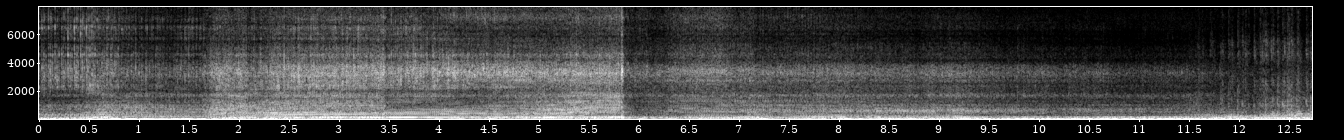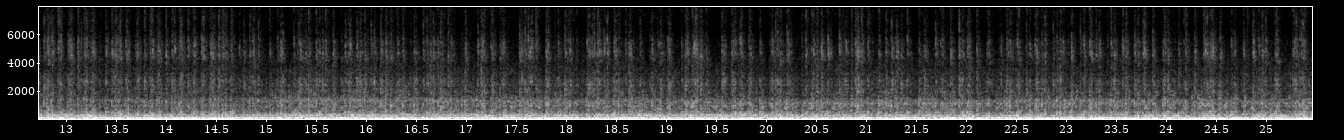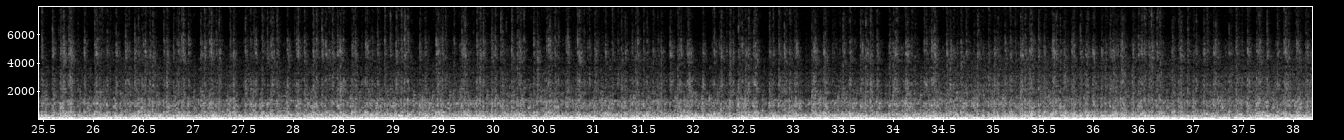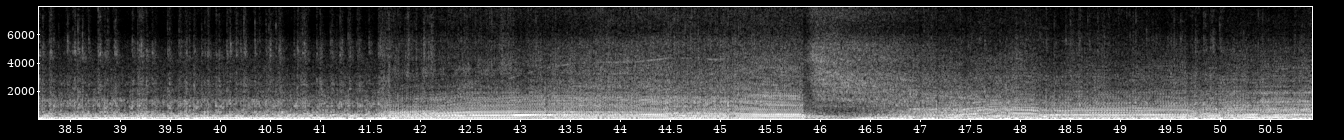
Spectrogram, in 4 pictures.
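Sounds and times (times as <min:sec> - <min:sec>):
engine idling with pulsing beat: 0:00.0 - 0:03.7, 0:04.3 - 0:43.6
race car engine winding down: 0:00.0 - 0:50.9
wind rush: 0:03.6 - 0:14.1.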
